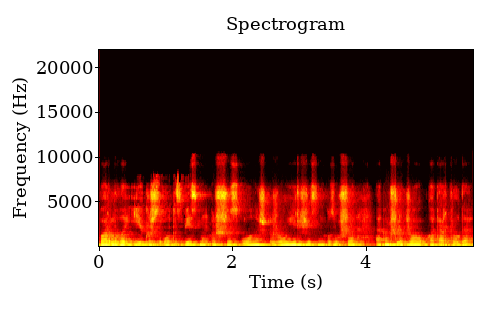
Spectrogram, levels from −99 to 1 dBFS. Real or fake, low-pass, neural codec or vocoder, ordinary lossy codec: real; 7.2 kHz; none; Opus, 24 kbps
